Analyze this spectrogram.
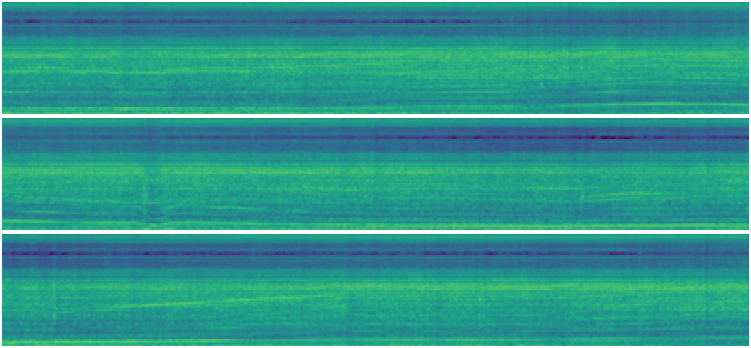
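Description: Onboard sound of an inline-four sports bike engine on a racetrack, pulling hard through the gears. Its pitch rises and falls slowly, with a sharp dip and recovery about eleven seconds in and a smaller dip later, over a constant heavy rush of wind noise.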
